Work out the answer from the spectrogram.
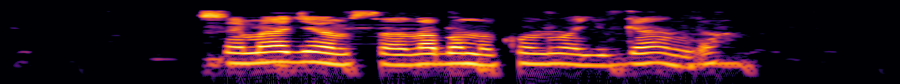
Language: Swahili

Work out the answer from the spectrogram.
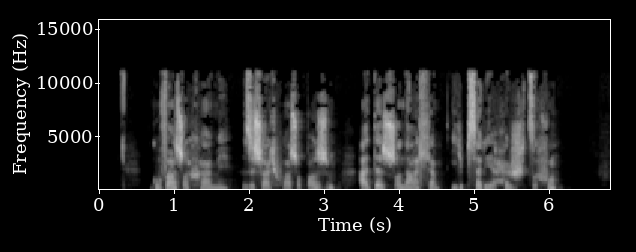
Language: Kabardian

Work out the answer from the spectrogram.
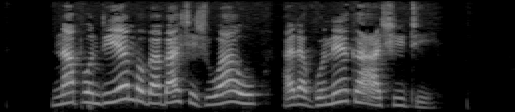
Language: Nyungwe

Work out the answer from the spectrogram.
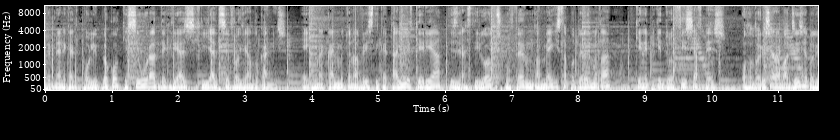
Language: Greek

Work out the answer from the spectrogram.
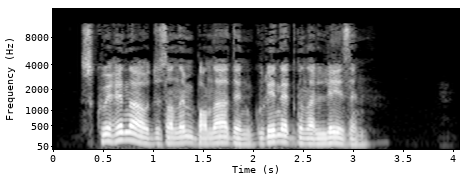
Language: Breton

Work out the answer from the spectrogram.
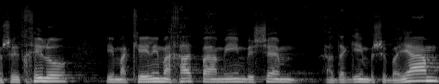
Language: Hebrew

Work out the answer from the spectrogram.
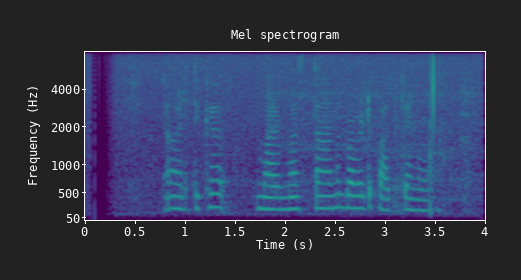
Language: Sinhala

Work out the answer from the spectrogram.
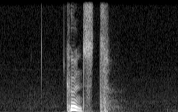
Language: Norwegian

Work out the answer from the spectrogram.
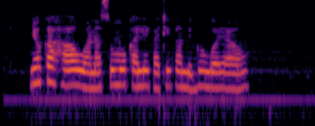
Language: Swahili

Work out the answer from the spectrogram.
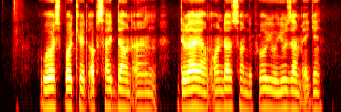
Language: Nigerian Pidgin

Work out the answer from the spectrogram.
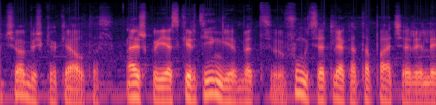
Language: Lithuanian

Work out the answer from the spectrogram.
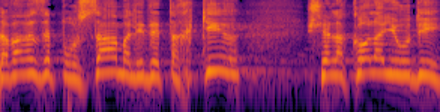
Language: Hebrew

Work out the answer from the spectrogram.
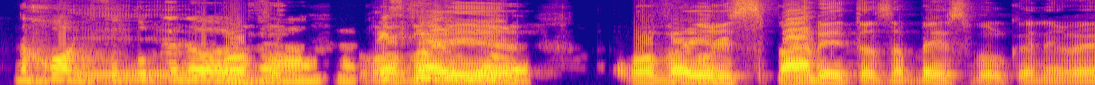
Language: Hebrew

